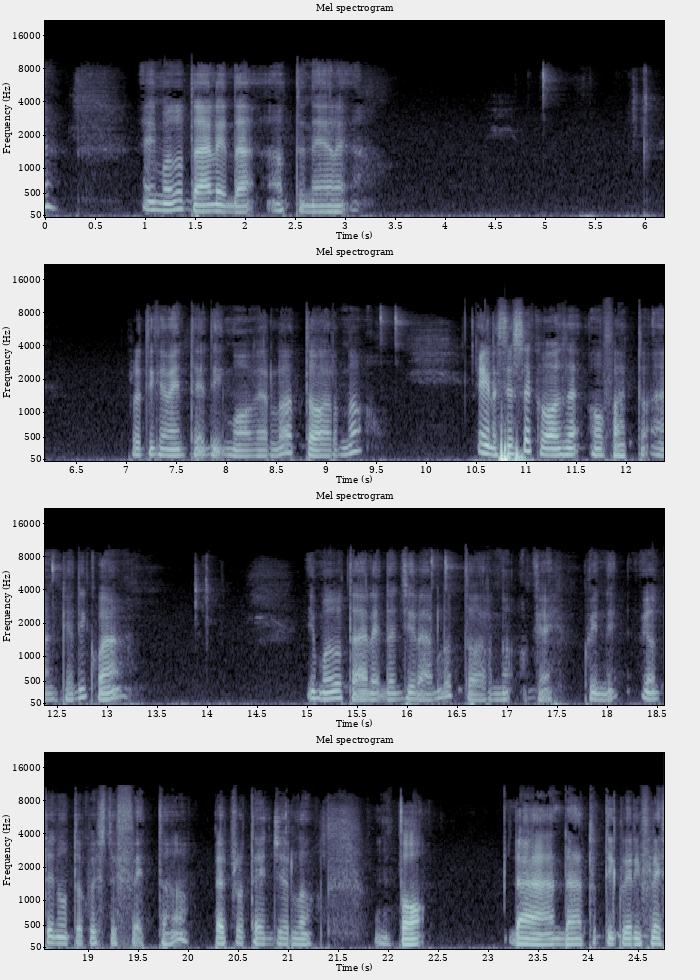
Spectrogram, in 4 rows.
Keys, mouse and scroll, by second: 6.1 g, 9.8-11.7 drag, 12.4-14.0 drag, 14.0 g, 16.5-18.0 drag, 18.0-19.8 middle drag, 24.6 middle click.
